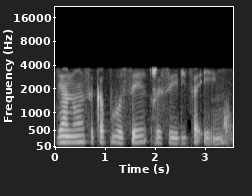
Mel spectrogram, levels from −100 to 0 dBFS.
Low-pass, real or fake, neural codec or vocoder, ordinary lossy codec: 3.6 kHz; real; none; none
